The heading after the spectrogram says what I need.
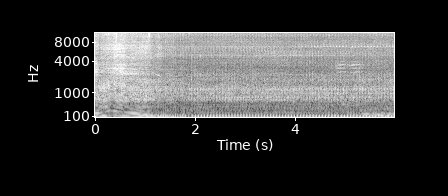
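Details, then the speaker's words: Yamaha R15 V4 after repair of a misfire; spark now strong. It catches at once with a short blip and settles to a steady, even thump, starting and idling cleanly. MIL lamp is still lit though the scanner shows nothing. "സാറെ കുഴപ്പമൊന്നും കാണിക്കുന്നില്ല. ഓക്കെയാണ് ഇപ്പോ ചെറിയ ഒരു കാര്യമാണ്."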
